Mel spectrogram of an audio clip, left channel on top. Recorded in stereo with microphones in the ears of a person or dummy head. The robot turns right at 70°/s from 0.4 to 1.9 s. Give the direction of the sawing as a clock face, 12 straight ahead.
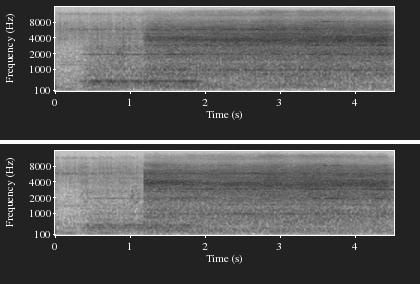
2 o'clock.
